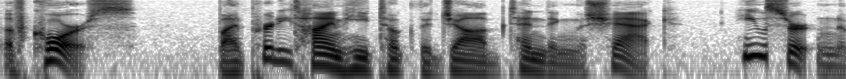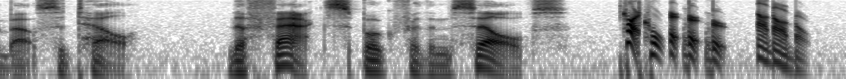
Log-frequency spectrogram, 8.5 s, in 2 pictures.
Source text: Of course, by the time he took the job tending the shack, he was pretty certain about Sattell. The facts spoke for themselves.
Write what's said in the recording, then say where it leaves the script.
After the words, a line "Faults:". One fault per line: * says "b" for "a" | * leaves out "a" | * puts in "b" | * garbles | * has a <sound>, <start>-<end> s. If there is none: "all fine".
Of course, by pretty time he took the job tending the shack, he certain about Sattell. The facts spoke for themselves.
Faults:
* says "pretty" for "the"
* leaves out "was pretty"
* has a chirp, 7.3-8.3 s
